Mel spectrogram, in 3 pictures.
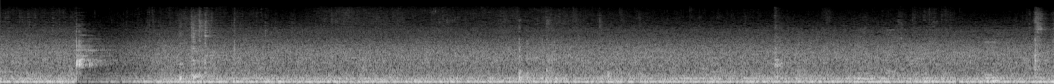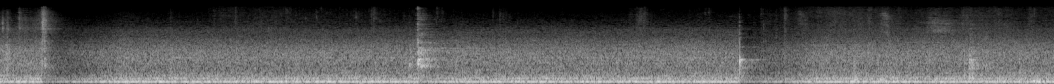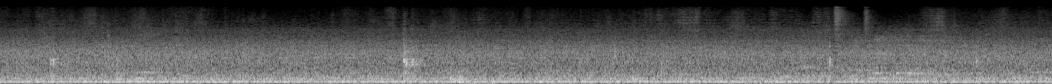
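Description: Steady low mechanical hum and hiss of kitchen equipment running, with scattered light clinks of steel pans and bowls being handled.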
